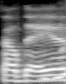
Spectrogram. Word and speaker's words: Saldaya: Eli Camp, and I have a special guest today, Emilee Saldaya, right? Saldaya is how I pronounce it.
